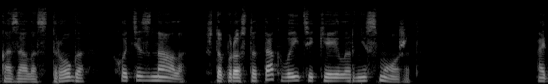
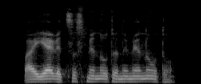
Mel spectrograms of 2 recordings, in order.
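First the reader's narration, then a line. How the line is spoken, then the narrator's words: Grim warning. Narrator (Russian): мрачно предостерег Даггер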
